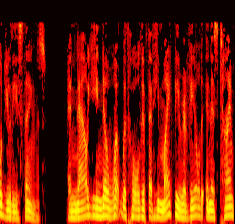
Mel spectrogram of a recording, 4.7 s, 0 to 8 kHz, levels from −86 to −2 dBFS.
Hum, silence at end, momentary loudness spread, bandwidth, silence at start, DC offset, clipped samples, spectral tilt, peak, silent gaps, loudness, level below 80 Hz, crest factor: none; 0 s; 6 LU; 6.2 kHz; 0 s; under 0.1%; under 0.1%; -7 dB/octave; -10 dBFS; 0.92-1.31 s; -27 LUFS; -42 dBFS; 16 dB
